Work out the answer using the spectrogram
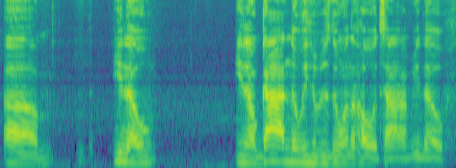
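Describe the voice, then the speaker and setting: Teary man giving halting testimony. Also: fairly low pitch, no room sound. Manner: halting, rambling, searching for words. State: teary, voice slightly mushy. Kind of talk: emotional spoken testimony to camera. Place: outdoors, park by the roadside.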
